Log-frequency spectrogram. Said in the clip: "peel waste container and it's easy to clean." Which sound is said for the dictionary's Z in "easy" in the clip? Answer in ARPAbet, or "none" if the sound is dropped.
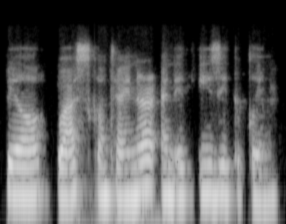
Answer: Z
